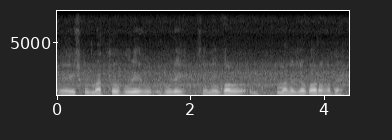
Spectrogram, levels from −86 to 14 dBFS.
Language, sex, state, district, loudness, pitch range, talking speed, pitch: Chakma, male, Tripura, Unakoti, -18 LUFS, 90-100 Hz, 135 wpm, 95 Hz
